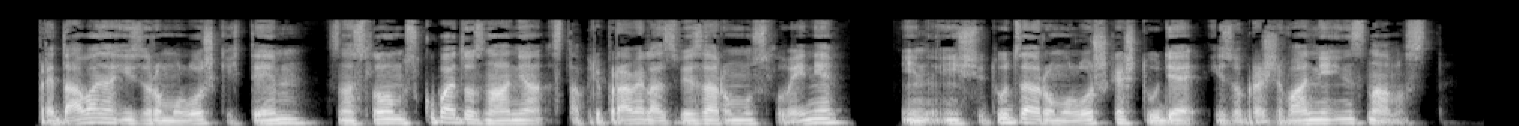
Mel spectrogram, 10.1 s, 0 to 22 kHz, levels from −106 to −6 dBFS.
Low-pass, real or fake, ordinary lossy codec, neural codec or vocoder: 14.4 kHz; real; MP3, 48 kbps; none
